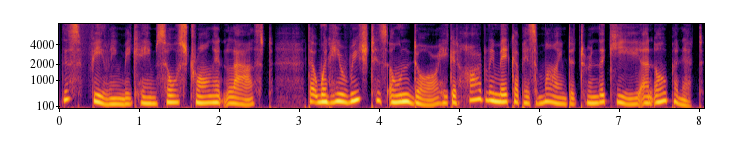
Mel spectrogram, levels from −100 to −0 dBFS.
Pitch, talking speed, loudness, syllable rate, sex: 185 Hz, 210 wpm, -18 LUFS, 4.5 syllables/s, female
